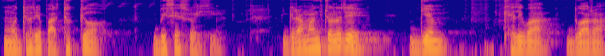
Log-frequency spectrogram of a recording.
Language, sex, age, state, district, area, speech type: Odia, male, 18-30, Odisha, Balangir, urban, spontaneous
